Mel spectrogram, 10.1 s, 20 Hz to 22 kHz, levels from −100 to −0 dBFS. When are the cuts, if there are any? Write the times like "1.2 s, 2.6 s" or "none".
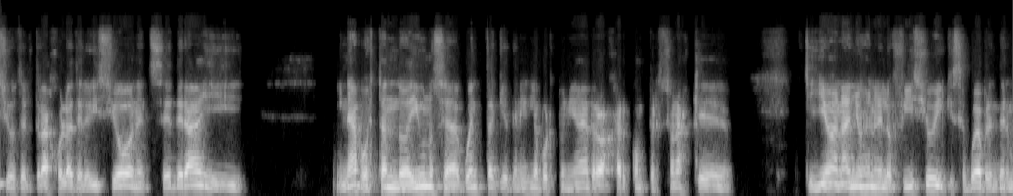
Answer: none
